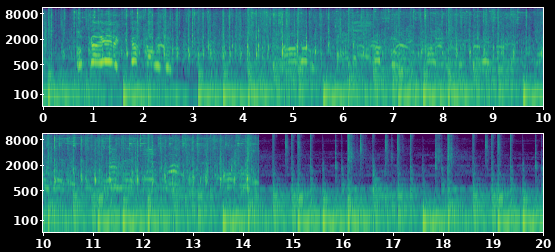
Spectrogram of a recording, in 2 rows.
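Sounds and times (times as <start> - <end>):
horse hooves clopping on pavement: 0.0 - 14.4
voices: 0.0 - 14.4
music: 0.0 - 20.0.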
